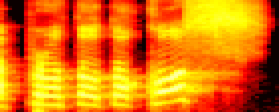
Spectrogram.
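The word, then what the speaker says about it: πρωτότοκος: Di situ ada cara membacanya prototokos.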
